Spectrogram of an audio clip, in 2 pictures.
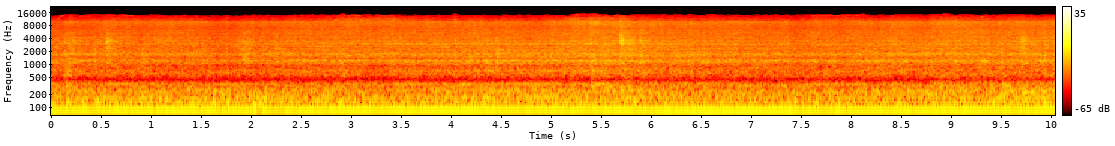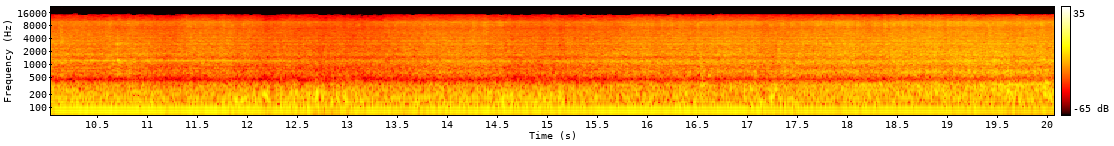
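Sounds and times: diesel engine running: 0.0 - 20.0.

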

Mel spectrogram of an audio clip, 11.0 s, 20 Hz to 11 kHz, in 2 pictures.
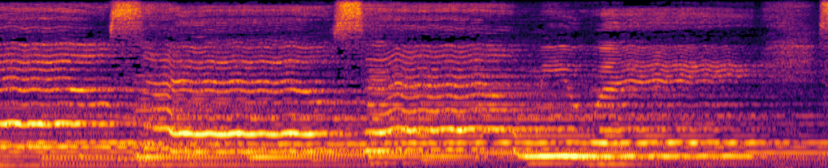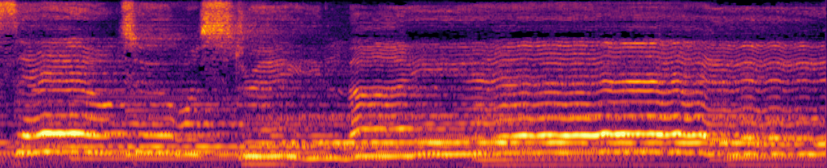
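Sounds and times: slow orchestral music: 0.0 - 11.0.

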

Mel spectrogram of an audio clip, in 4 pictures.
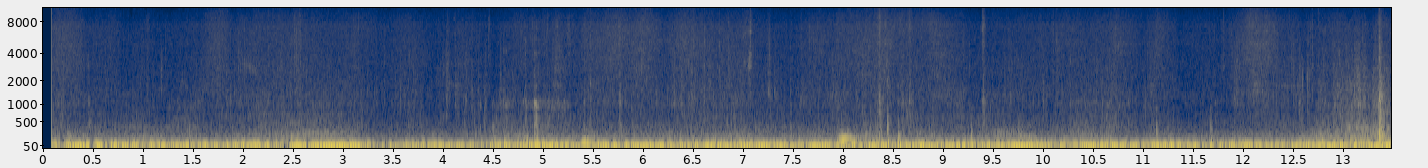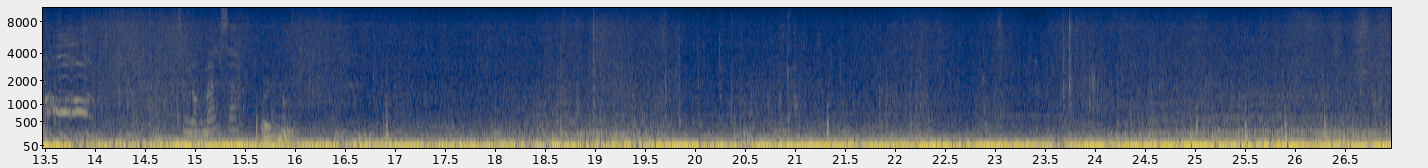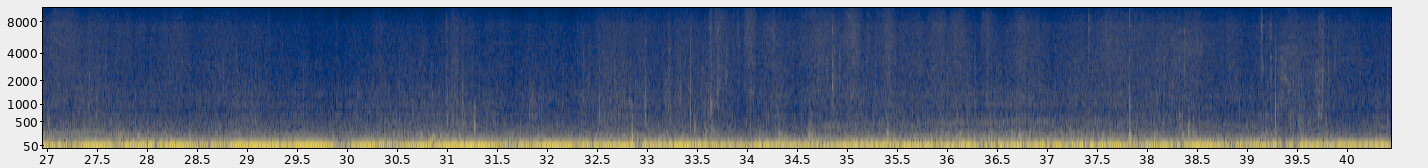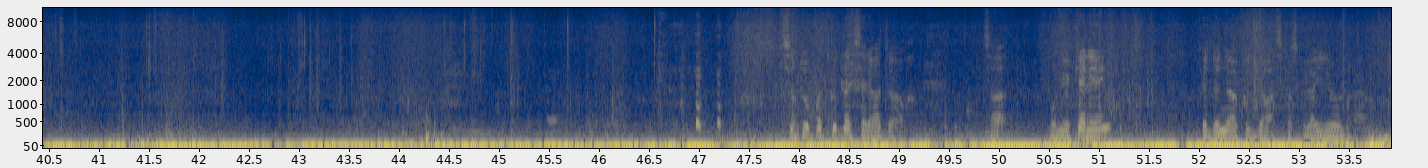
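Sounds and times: car engine crawling: 0.0 - 53.9
knocks and bumps: 3.9 - 10.6.

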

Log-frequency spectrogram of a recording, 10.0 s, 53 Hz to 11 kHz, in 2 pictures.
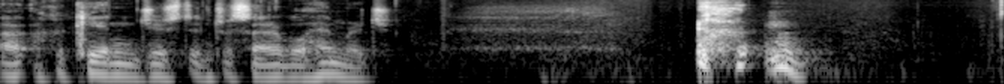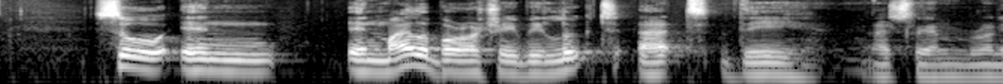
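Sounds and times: man coughing: 3.5 - 4.2.

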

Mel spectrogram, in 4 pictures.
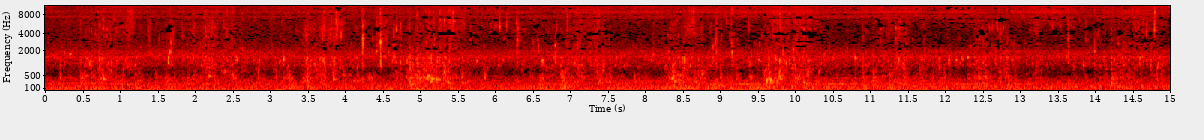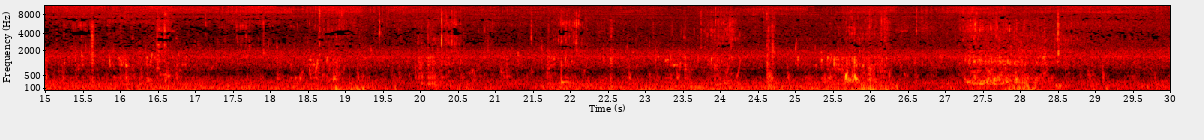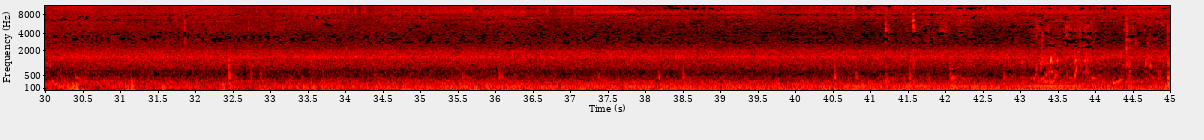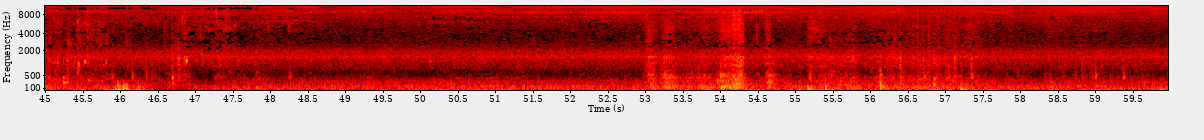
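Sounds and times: splashes and bumps: 0.0 - 20.9, 27.2 - 29.0
water lapping against kayak hull: 0.0 - 59.9.

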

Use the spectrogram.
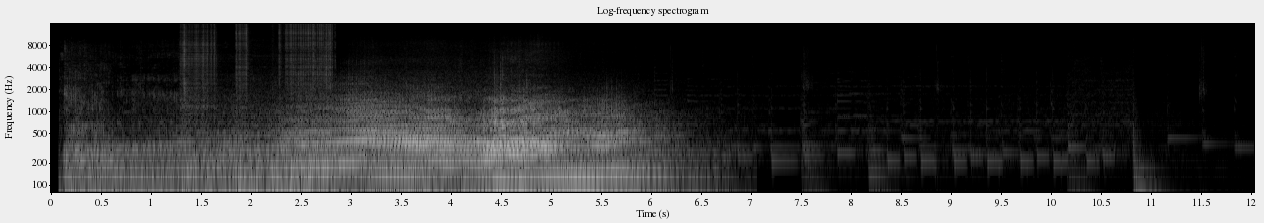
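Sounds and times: car engine revving: 1.3 - 6.7.

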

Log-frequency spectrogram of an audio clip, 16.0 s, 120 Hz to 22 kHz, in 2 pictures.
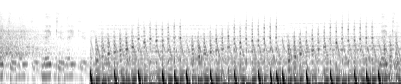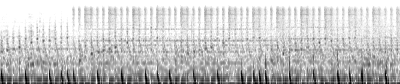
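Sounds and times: heavy bass drone: 0.0 - 16.0
fast kick drum: 1.8 - 16.0.

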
